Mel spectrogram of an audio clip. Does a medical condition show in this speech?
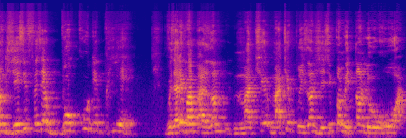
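No.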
